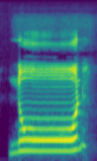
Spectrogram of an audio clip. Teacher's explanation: जबान की नोक लगेगी मसूड़ों पर, ऊपर के मसूड़ों को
